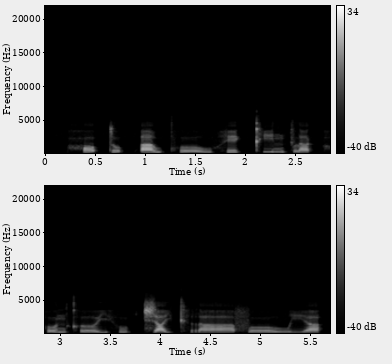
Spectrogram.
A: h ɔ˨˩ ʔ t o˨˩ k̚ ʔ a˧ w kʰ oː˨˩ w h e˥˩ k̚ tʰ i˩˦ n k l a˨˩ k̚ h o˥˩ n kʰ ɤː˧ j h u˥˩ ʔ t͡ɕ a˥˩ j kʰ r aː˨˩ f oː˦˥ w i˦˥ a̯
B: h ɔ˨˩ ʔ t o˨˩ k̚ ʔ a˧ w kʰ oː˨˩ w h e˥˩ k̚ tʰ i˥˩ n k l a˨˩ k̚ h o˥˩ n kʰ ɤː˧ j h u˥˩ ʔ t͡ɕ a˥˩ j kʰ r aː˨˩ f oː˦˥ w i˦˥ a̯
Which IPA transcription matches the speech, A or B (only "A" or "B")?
B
